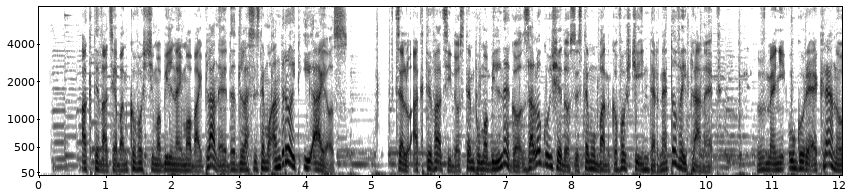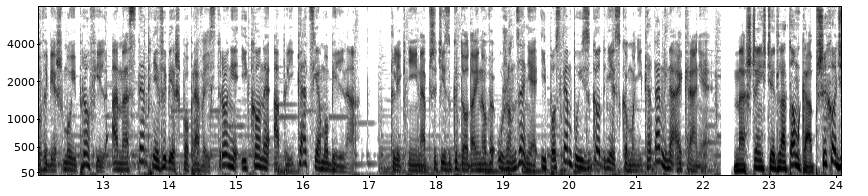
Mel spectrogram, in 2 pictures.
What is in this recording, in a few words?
polish voiceover Infomercials educational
